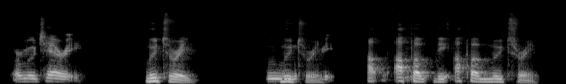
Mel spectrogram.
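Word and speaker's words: Moutere: Do you pronounce it Mutri or Muteri?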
